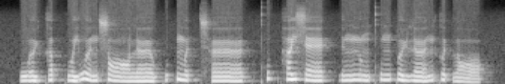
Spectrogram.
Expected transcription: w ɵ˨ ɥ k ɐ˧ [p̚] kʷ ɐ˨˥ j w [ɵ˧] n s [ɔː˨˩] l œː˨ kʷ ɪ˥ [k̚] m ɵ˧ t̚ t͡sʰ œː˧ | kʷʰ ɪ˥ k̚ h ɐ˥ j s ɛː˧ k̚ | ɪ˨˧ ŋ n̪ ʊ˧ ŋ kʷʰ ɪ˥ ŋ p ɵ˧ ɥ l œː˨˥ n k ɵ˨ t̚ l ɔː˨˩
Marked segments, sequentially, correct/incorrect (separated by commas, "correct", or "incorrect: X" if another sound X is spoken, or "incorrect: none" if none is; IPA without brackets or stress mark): correct, incorrect: ɵ˨˥, incorrect: ɔː˨, correct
